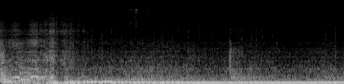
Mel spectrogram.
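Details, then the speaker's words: Cougar, after fixing a major misfire, started and idling with the camera on the dashboard: it catches quickly and settles into an even, smooth, low idle with no stumble. Owner saw oil deposits on the plug and suspects a valve train issue. "Oh yeah, she's running real smooth now. She's running nice and smooth."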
